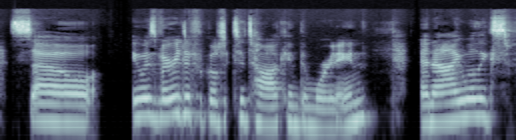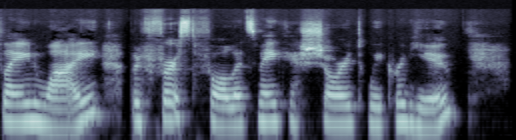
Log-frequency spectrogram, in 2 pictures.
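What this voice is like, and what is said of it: Voice sounds weird and different. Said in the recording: “you can hear my voice sounds a little bit weird and a little bit different”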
